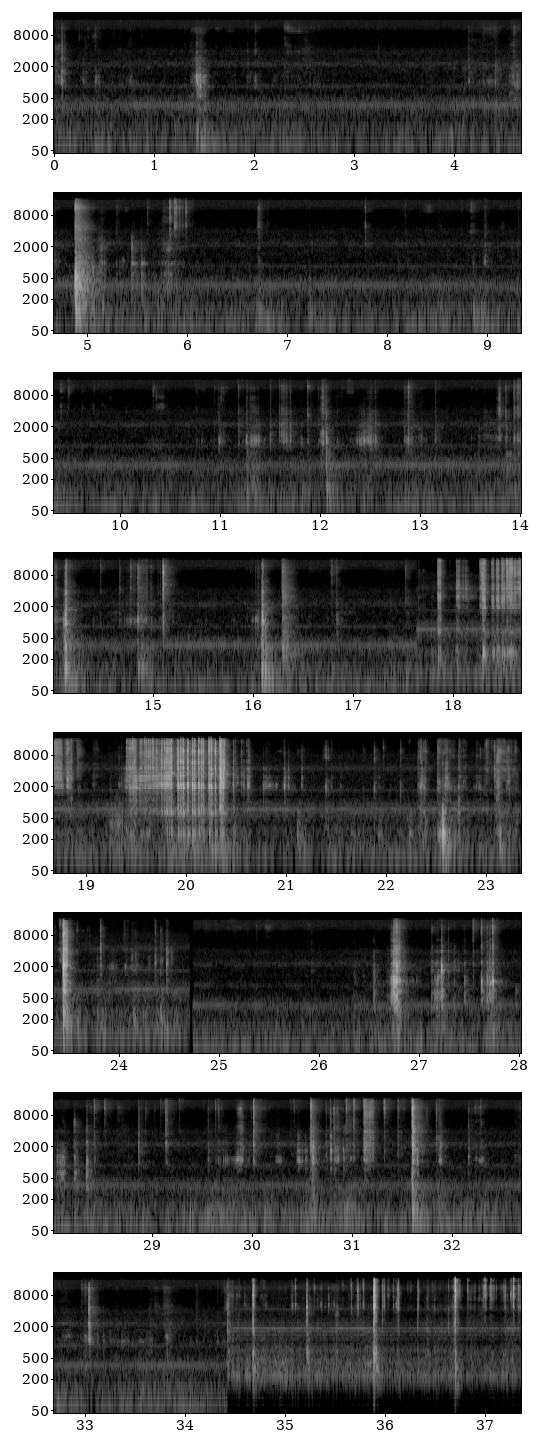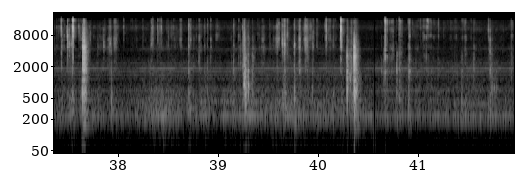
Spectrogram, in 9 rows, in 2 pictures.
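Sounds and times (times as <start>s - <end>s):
small parts clicking and scratching: 8.7s - 15.2s, 17.6s - 24.8s, 26.5s - 41.9s.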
